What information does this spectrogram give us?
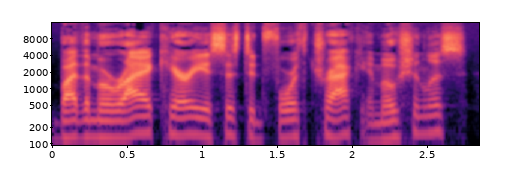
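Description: Smooth-voiced man reading a scripted review. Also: medium pitch, fairly even intonation, normal speed, fairly bright tone, dry recording, clean studio sound. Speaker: reader of album reviews. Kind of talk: scripted narration of a music review.

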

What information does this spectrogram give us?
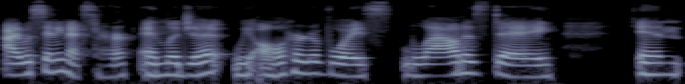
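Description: A woman's voice: fairly low pitch, steady tone, moderate pace, pushed and bright. A woman co-hosting a podcast, chatting casually and recounting ghost hunts in an informal, emphatic way. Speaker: podcast co-host.

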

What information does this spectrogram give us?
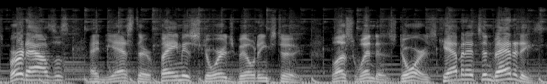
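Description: An American man announces on local radio in a fairly high voice. He reads scripted promos and ads. A light music bed runs behind him.

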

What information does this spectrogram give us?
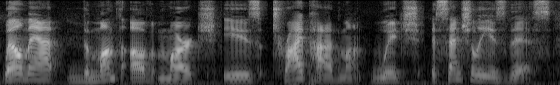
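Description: A man's voice: mid-range voice, very animated, slow pace, pushed and bright. A man co-hosting a film podcast, chatting casually and playfully. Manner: playful, breaks into goofy old-timey voices. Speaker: podcast co-host.

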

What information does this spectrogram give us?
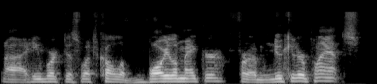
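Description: A man's voice: mid-range voice, normal speed, darkish tone, dry recording. A man in his late fifties, a guest talking candidly and plainly in a casual interview. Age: 50s. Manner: candid, plainspoken, laughs between hard stories.

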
